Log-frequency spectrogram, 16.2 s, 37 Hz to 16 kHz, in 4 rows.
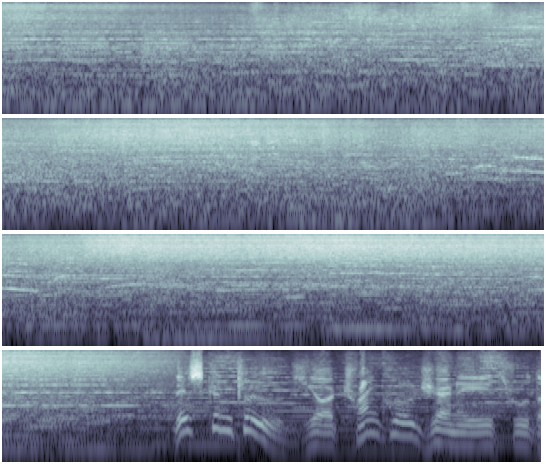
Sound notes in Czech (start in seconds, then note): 0.8 dinosauří řev; 7.8 lidé jásají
